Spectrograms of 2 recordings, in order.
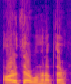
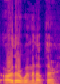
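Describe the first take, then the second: First: "Are there women up there?" pitched higher, pressed firmly; insistent repeat. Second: Said in the usual way. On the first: A narrator's reading. Repeats the question as an order.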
